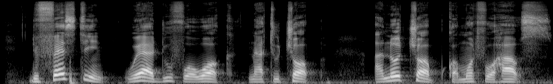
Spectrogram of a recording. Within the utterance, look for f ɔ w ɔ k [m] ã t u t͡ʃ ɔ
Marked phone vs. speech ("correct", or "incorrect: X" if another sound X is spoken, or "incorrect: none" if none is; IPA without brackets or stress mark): incorrect: n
